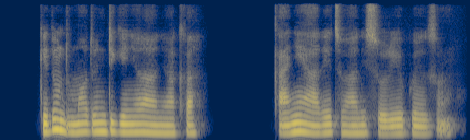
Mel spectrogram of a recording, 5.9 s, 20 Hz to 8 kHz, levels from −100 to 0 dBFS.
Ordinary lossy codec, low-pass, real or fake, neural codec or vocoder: MP3, 64 kbps; 7.2 kHz; fake; codec, 24 kHz, 0.9 kbps, DualCodec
